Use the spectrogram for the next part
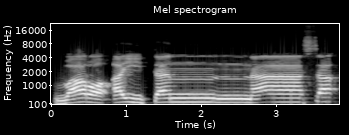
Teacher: را کو پر کرنا ہے، موٹا کرنا ہے، را کے اوپر زبر ہے۔ آئی یہاں دیکھیں یا لین ہے، اس کو کھینچنا نہیں ہے۔ · یہاں پہ ہم نے نون میں جو ہے غنہ کرنا ہے کیونکہ یہاں پہ نون مشدد ہے، نون کے اوپر 3 دندان والی شکل آ رہی ہے، اس میں ہم نے غنہ کرنا ہے۔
